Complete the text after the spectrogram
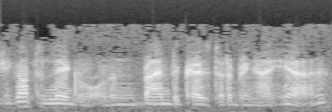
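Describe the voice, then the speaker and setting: An actor playing an urbane lord in a radio drama, formal and wryly amused in manner. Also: male voice, low-pitched, moderate pace. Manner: suave, wry, formal. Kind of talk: vintage radio drama acting. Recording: noisy, tinny old radio recording.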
